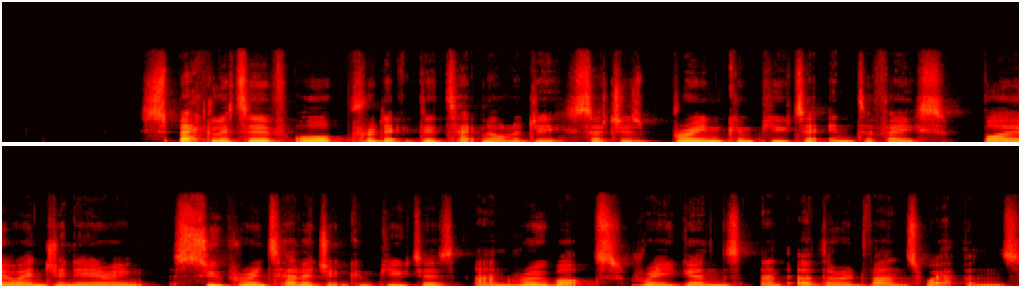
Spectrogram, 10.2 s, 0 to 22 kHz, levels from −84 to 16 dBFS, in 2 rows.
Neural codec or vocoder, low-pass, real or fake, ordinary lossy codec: vocoder, 44.1 kHz, 128 mel bands every 256 samples, BigVGAN v2; 14.4 kHz; fake; none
